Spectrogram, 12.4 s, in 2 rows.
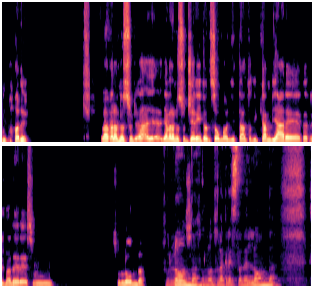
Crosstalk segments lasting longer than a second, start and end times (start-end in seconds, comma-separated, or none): none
